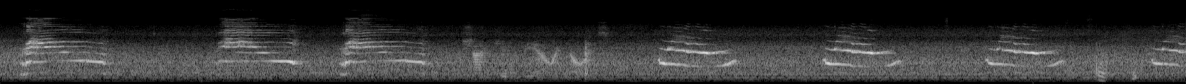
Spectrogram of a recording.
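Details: House cat meowing repeatedly: three strong harmonic meows followed by quieter chirping trills and several softer, downward-bending mews spaced about a second or more apart, over a low steady hum.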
